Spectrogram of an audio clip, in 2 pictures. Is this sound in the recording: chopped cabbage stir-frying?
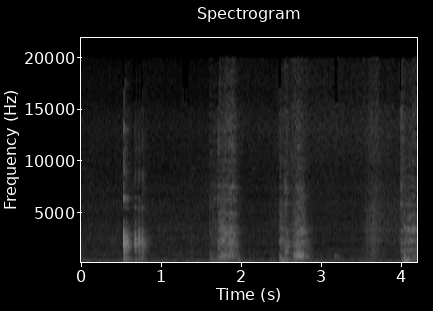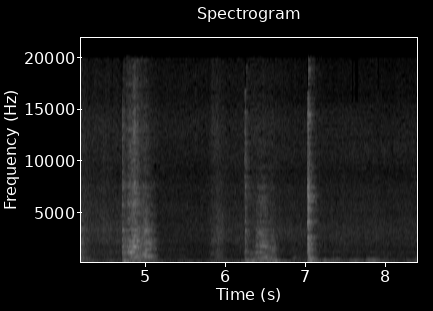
yes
